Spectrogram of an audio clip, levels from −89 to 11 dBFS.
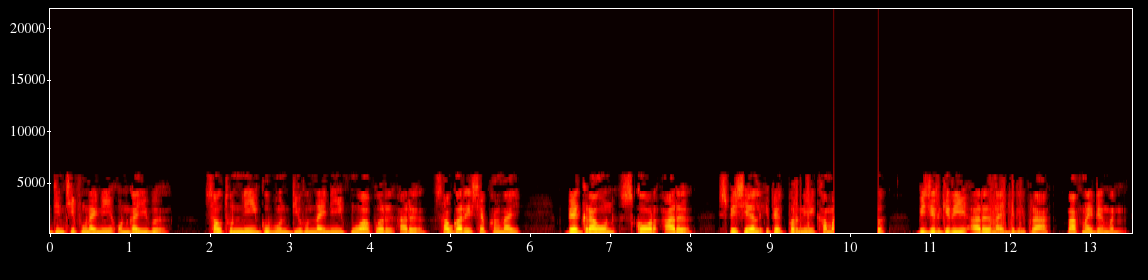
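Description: Throughout the speech, the audio carries MP3 compression damage, and it is plainly audible. Nothing is present above 5.8 kHz, the fixed treble cut-off that an encoder applies when it is short of bits. The starved bit budget points to a rate around 24 kbps. The encoder then drops weak frequency lines from frame to frame, so they flicker in and out. That gives the watery, swirling texture, chirpy sibilants and smeared onsets. The likely cause is a low-bitrate MP3 encode somewhere in the chain.

From 9.30 to 9.49 s there is a burst of loose connector crackle. A contact in the signal path is making and breaking as it shifts, chopping the signal on and off. The result is an irregular scratchy crackle for about 0.19 s. It has no steady rhythm, which separates it from clock or buffer faults. It recurs from 11.75 to 12.14 s, this time lasting about 0.39 s with the same scratchy, broken character.

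Between those two bursts, from 9.80 to 10.35 s, is an audio dropout to silence. The speech cuts off mid-flow and returns about 0.55 s later. The gap in between is dead silence with no room tone, so the recorder kept writing samples while its input carried nothing. Whatever was spoken in that half second is gone. The likely cause is a lost input, such as a disconnected device, a failed link or a mute.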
